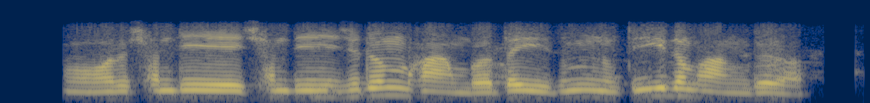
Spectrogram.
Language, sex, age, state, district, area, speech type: Manipuri, male, 30-45, Manipur, Kangpokpi, urban, conversation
